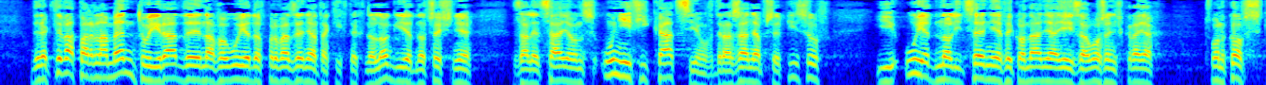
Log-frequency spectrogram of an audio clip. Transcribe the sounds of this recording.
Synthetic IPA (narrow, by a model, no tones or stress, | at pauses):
d̪ɘɾɛkt̪ɘvapaɾlamɛnt̪uiɾad̪ɘnavɔwujɛd̪ɔfpɾɔvad̪zɛɲat̪akʲixt̪ɛxnɔlɔɡʲjijɛd̪nɔt͡ʂɛɕɲɛ | zalɛt̪sajɔnt̪suɲifʲikat̪sʲjɛ̃vd̪ɾaʐaɲapʂɛpʲisuf | iujɛd̪nɔlʲit̪sɛɲɛvɘkɔnaɲajejzawɔʐɛɲfkɾajax | t͡ʂwɔnkɔfskʲi̥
